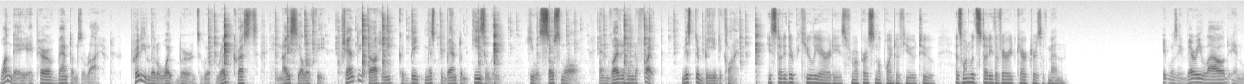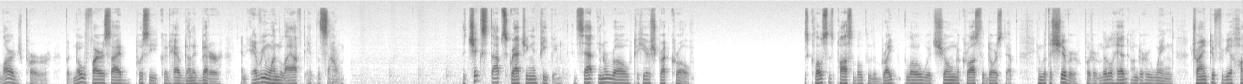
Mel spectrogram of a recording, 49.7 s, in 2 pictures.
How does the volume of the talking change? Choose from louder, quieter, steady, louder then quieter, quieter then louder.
steady.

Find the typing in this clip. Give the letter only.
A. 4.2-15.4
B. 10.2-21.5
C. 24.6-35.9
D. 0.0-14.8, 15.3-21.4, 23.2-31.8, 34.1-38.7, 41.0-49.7
A.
